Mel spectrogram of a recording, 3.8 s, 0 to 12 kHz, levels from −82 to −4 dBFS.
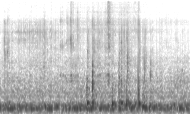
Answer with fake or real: fake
